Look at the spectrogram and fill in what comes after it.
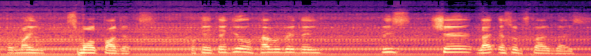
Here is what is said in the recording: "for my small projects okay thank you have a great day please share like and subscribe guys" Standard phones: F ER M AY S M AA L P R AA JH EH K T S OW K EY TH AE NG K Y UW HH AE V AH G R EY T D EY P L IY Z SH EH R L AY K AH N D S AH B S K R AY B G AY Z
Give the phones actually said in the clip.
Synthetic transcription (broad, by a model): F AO M AY S M AA L P R AA JH EH K T S OW K EY T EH NG K Y UW HH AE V AH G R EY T D EY P L IY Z SH EH R L AY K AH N S AH B S K R AY B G AY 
